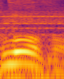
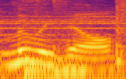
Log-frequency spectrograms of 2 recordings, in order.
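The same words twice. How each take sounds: First: The name is swallowed into fewer, blurred syllables. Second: The name is said fully, each syllable clear. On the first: The speaker calls it right. "You got to kind of swallow it when you say it" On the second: The speaker calls it wrong. "It's not Louisville"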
